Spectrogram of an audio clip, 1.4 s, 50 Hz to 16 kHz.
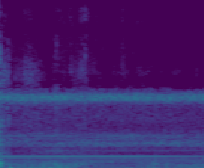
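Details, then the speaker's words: Shop fan made in 2003, about 20 years old, switched on at low setting; steady electrical hum with a thin high buzz and hardly any air movement as it barely spins, pointing to a seized motor bearing. "so just to prove to you this thing is kind of humming but kind of spinning but it's it's not healthy at all"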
